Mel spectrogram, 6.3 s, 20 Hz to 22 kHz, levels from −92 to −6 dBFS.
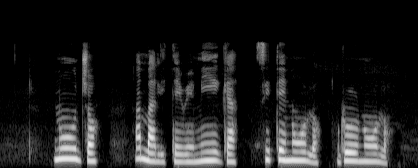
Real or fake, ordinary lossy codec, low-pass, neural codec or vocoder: real; none; none; none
